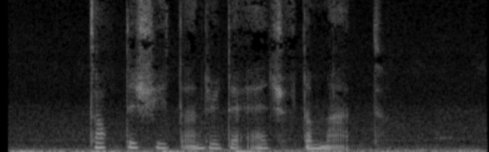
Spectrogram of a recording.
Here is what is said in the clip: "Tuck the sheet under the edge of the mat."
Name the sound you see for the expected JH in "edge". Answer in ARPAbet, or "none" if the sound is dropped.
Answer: JH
